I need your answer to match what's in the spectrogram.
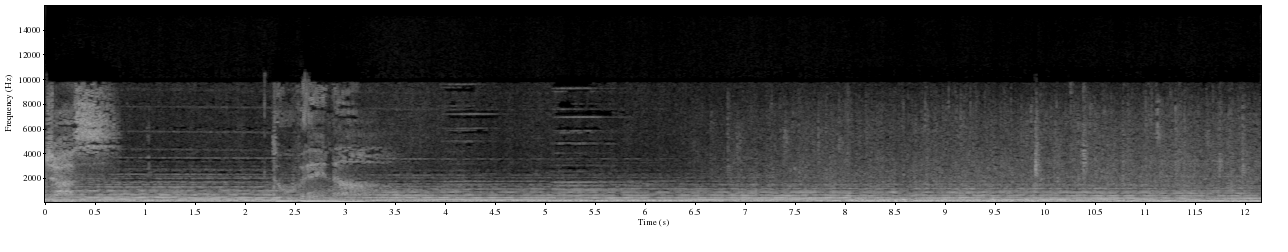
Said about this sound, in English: And then when she, you know, said whatever she said, and then all of a sudden you hear the sound of rain.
